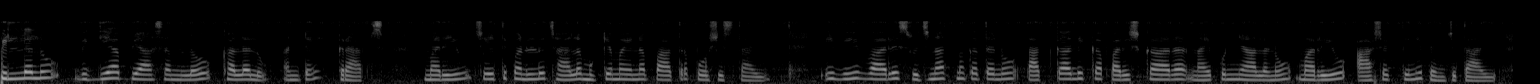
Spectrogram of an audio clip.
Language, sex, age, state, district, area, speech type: Telugu, female, 18-30, Telangana, Sangareddy, rural, spontaneous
